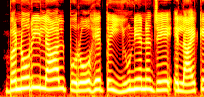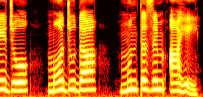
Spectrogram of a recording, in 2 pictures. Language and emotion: Sindhi, neutral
